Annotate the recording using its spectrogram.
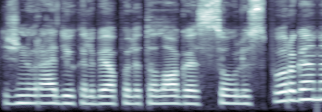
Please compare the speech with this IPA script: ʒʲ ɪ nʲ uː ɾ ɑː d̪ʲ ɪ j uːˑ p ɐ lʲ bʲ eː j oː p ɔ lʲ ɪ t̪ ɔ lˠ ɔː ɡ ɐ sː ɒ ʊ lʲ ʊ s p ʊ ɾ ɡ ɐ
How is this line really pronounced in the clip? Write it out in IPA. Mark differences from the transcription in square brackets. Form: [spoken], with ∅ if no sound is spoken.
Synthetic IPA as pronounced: ʒʲ ɪ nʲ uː ɾ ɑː d̪ʲ ɪ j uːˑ [k] ɐ lʲ bʲ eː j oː p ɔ lʲ ɪ t̪ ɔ lˠ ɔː ɡ ɐ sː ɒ ʊ lʲ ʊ s p ʊ ɾ ɡ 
